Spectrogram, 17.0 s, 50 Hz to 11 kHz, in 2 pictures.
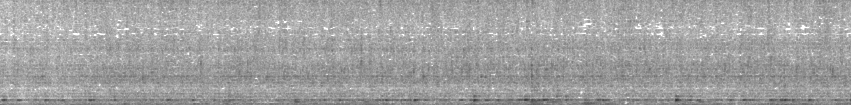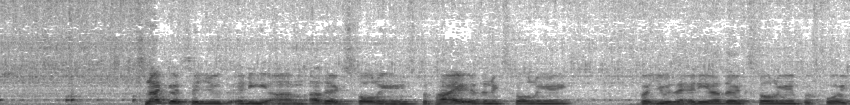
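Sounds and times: water tap running into sink: 0.0 - 17.0.

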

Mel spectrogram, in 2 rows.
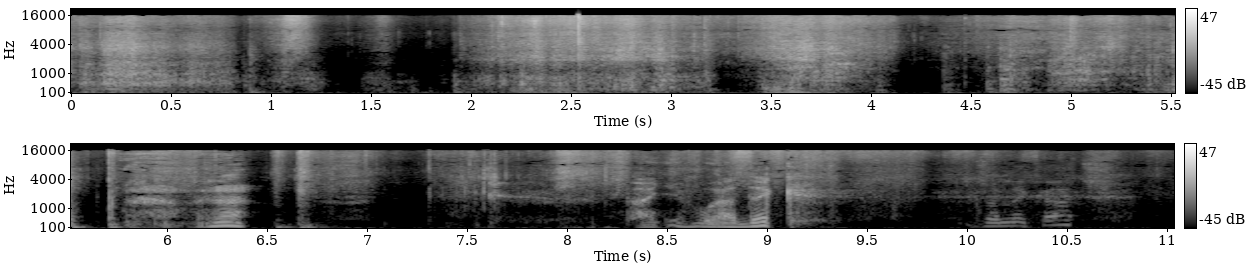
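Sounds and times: plastic tray scraping on floor: 0.0 - 1.3, 1.9 - 5.7.

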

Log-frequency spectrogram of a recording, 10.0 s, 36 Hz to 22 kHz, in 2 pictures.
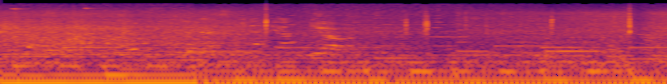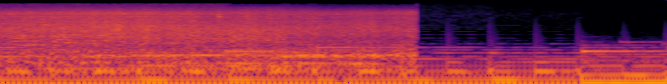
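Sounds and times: loud rushing noise: 0.0 - 8.2
soft background music: 0.0 - 10.0.

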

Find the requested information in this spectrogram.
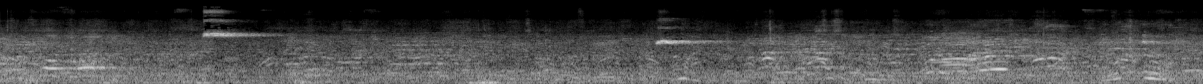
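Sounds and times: crowd chatter: 0.0 - 12.0
spectators talking and shouting: 0.0 - 12.0.

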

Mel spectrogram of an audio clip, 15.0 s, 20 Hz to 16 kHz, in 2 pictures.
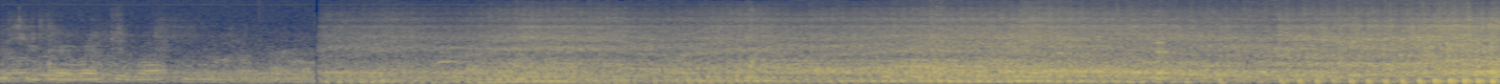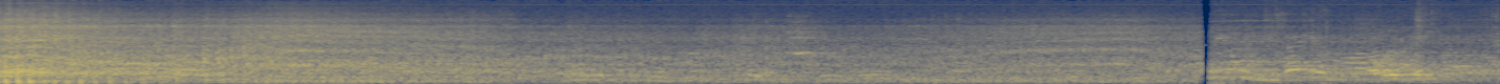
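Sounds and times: motorcycle passing by: 1.6 - 13.5.

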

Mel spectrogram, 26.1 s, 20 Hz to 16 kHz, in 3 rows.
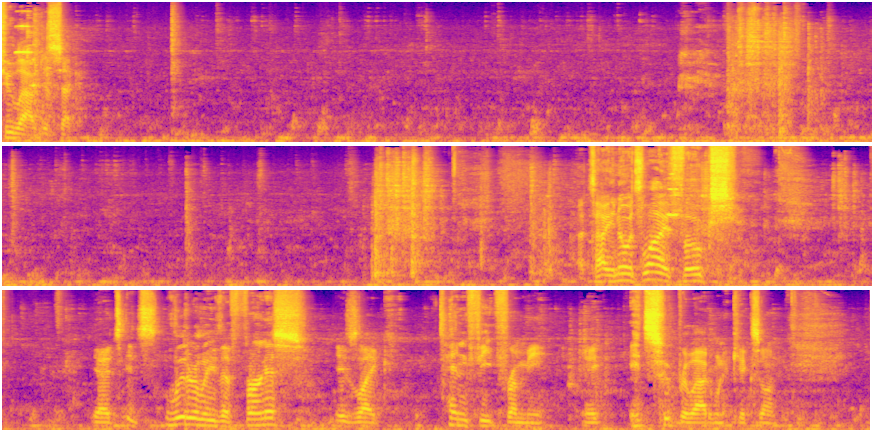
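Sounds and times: furnace rumbling: 0.0 - 26.0.

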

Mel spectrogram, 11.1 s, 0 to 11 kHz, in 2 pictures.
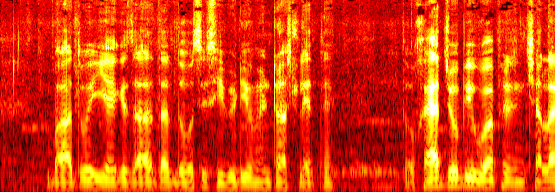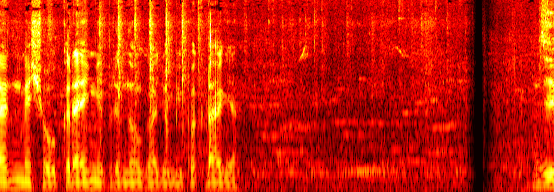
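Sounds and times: pigeons cooing: 0.0 - 10.3.

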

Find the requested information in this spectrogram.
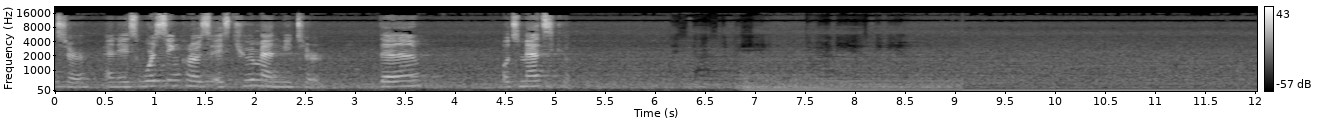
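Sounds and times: welding machine humming: 6.5 - 10.5.

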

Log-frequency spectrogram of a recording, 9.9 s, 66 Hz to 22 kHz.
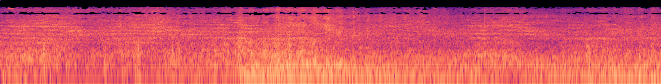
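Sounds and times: train wheels clattering on rails: 0.0 - 9.9.

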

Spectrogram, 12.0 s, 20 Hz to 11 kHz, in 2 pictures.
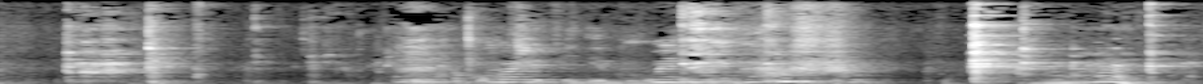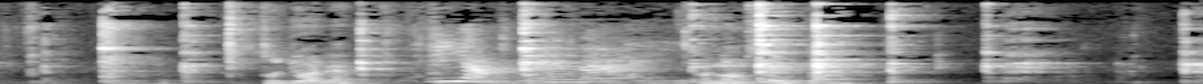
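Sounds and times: cutlery clinking on plates: 0.3 - 2.2, 3.3 - 12.0.

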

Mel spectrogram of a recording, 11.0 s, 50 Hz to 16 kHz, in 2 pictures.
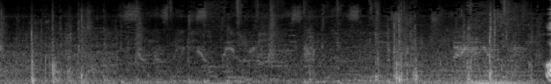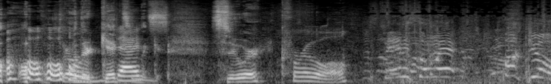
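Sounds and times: music: 0.0 - 6.2
street sounds: 0.0 - 7.6.

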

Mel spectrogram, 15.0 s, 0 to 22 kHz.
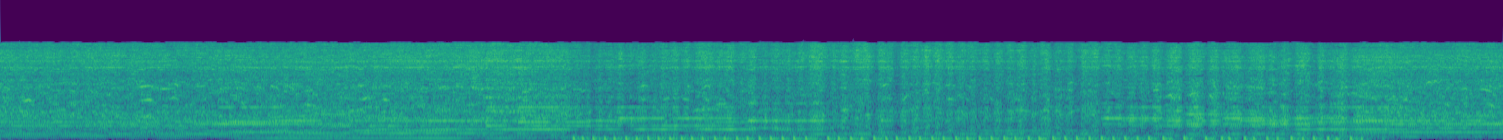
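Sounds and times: sustained keyboard chords: 5.3 - 14.6
pulsing low bass note: 5.6 - 14.3.

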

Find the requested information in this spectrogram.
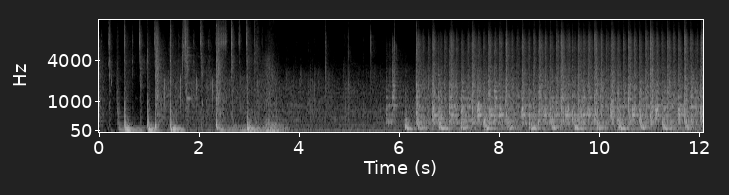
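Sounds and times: quiet street ambience: 1.8 - 10.3.

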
